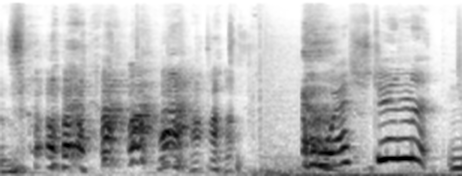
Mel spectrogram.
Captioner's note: laughter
